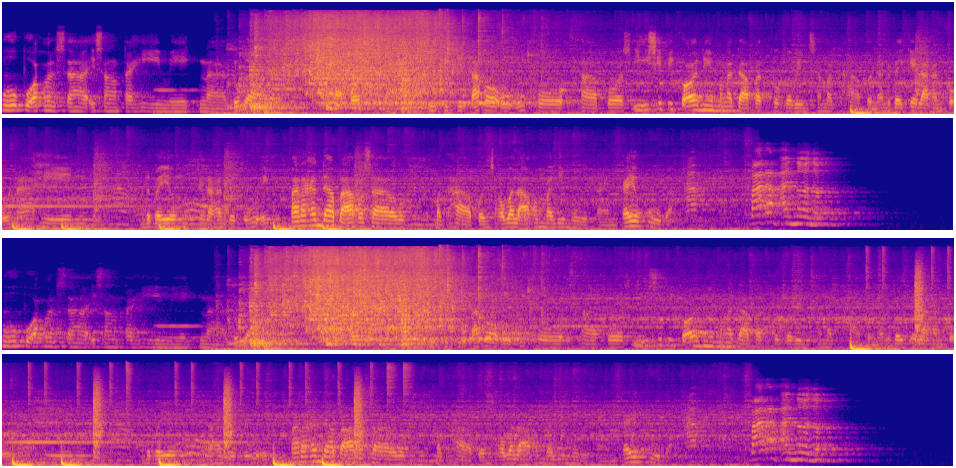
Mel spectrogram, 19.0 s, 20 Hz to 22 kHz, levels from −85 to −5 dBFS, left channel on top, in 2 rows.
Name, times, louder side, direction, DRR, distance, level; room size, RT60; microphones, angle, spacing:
voice 1, 0.0-2.8 3.3-4.4 4.7-10.4 10.9-13.6 13.8-16.3, left 5 dB, 60° left, 13 dB, 0.4 m, -29 dB
sound 1, 1.5-2.7 5.5-7.1 9.5-13.1 13.5-14.4, right 2 dB, 40° left, 1.3 m, -43 dB
sound 2, 2.0-17.0, right 2 dB, 10° right, 0.8 m, -27 dB
voice 2, 2.2-2.8 3.6-4.0 6.3-6.8 9.8-11.7 13.5-13.9 16.3-16.5 17.0-17.7, left 1 dB, 15° left, 1 dB, 1.1 m, -34 dB
sound 3, 8.5-8.8 9.1-10.8 11.1-11.4 11.7-13.6, right 5 dB, 70° right, 0.3 m, -20 dB
9.6 x 6.9 x 3.0 m, 1.1 s
head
